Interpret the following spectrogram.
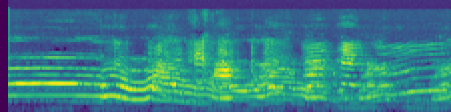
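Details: Siberian Husky howling: a drawn-out, tonal, wavering howl that starts steady, then bends up and down in yodel-like, voice-like swoops with rich overtones, continuous for about four seconds.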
